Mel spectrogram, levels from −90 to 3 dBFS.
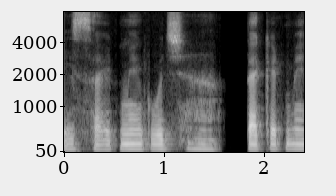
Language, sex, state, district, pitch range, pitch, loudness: Hindi, male, Haryana, Rohtak, 100-105 Hz, 105 Hz, -22 LUFS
